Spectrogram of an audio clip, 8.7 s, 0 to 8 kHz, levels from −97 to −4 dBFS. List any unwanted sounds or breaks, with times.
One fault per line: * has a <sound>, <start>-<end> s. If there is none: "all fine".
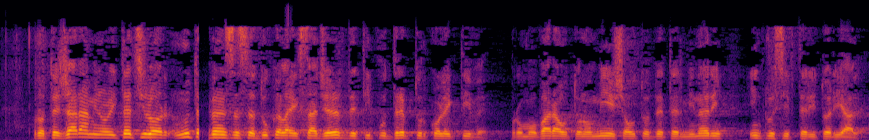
* has a dropout, 2.0-2.1 s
